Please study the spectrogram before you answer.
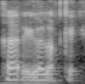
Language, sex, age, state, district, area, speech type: Malayalam, male, 45-60, Kerala, Kozhikode, urban, spontaneous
